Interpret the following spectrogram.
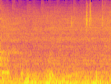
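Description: Wind buffeting an action-camera microphone on open water, a steady low rumble, with background music faintly underneath.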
